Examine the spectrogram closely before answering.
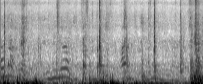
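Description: Small feet tap on metal steps.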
